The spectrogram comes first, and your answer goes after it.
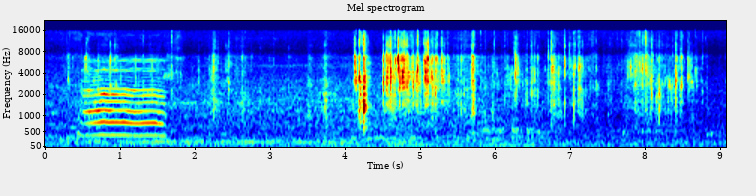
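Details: Little ginger cat asking to be fed alongside other cats gives one clear, wavering meow near the start, followed by clattering, rustling and a low hum.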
